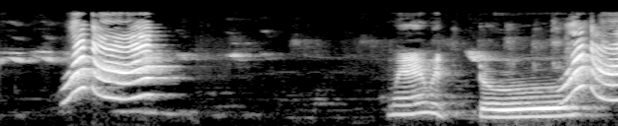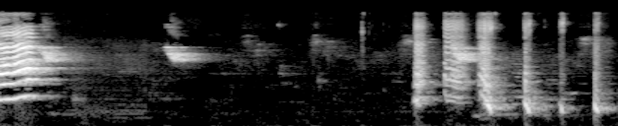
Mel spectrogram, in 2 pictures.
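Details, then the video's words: Talking parrot saying "mummy mummy": loud, wavering harmonic phrases with a deeper drawn-out vowel in the middle, followed by a quick series of sharp clicks or taps after a brief silence. "Talking parrot - Mummy Mummy Bolne Wala Tota"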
